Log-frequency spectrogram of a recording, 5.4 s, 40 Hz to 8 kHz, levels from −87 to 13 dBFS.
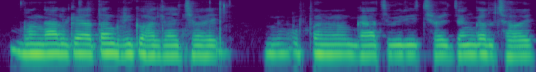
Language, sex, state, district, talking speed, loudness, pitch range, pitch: Maithili, male, Bihar, Samastipur, 165 wpm, -20 LUFS, 145-160 Hz, 150 Hz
